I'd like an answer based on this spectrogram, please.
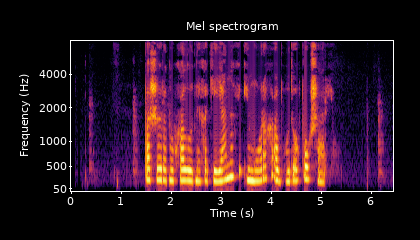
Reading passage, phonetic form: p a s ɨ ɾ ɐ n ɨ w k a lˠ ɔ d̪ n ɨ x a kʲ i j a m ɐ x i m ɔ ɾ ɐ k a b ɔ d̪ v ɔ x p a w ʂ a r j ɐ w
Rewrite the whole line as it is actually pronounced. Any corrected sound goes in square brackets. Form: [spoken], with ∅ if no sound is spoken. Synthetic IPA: p a [ʂ] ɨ ɾ ɐ n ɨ w [x] a lˠ ɔ d̪ n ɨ x [ɐ] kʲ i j a [n] ɐ x i m ɔ ɾ ɐ [x] a b ɔ d̪ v ɔ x p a w ʂ a r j ɐ w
